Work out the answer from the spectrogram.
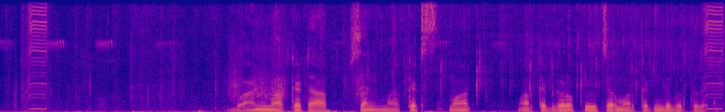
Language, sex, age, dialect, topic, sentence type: Kannada, male, 31-35, Mysore Kannada, banking, statement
